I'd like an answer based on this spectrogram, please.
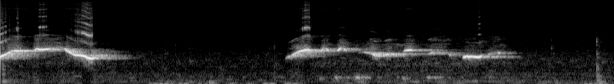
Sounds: Sigh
